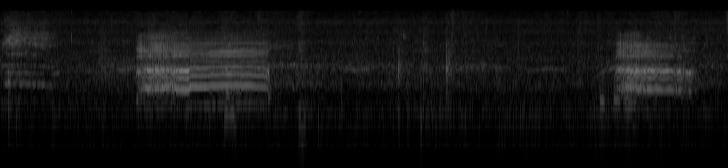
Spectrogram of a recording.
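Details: Goats on a farm in Nagaon, Assam, India: two loud, harmonic, wavering bleats, one long and one shorter, separated by a few seconds of quieter background rustling and faint clicks.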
